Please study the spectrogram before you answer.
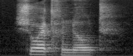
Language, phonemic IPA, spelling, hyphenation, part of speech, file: Dutch, /ˈsoːrt.xəˌnoːt/, soortgenoot, soort‧ge‧noot, noun, Nl-soortgenoot.ogg
- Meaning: 1. an organism belonging to the same species (in usage sometimes translatable as congener) 2. one's peer, equal, counterpart, member of the same group 3. an object of the same type or category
